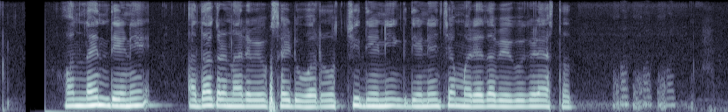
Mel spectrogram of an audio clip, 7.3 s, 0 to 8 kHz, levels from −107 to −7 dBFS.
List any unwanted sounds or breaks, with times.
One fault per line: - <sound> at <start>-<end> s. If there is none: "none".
- laugh at 6.1-6.8 s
